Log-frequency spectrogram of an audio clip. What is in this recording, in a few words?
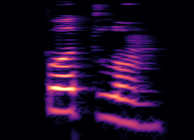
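"пӧтлун", Komi, female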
